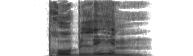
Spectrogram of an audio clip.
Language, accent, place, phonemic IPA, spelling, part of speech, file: German, Germany, Berlin, /pʁoˈbleːm/, Problem, noun, De-Problem.ogg
- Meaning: problem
